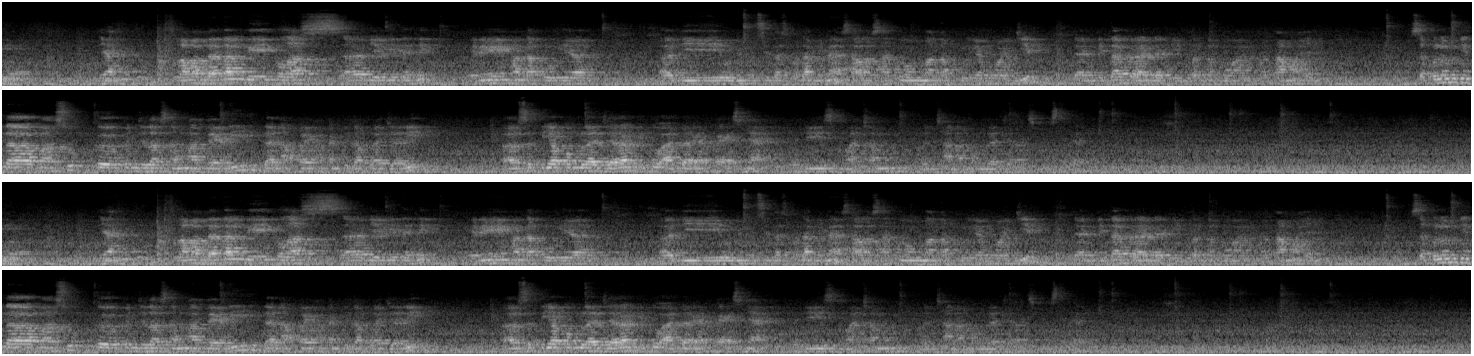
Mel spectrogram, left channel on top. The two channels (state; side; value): normal; both; correlation 0.89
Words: Ya, selamat datang di kelas Biologi Teknik. Ini mata kuliah di Universitas Pertamina, salah satu mata kuliah wajib, dan kita berada di pertemuan pertama ya. Sebelum kita masuk ke penjelasan materi dan apa yang akan kita pelajari, setiap pembelajaran itu ada RPS-nya. Jadi semacam rencana pembelajaran semester ya.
